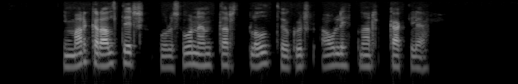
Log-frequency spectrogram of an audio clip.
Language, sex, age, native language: Icelandic, male, 30-39, Icelandic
